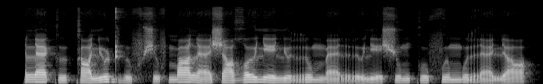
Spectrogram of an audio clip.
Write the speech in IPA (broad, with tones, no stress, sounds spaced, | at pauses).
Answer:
l æ˥ k ɯ˧ k ɑ˧ lʲ u˥ ɖʱ ɯ˩˧ f ʃ ɯ˩ f m ɑ˥ l æ˩˧ ʃ ɑ˧ ʁʷ ɯ˥ lʲ e˥ lʲ u˧ r u˥ m æ˩ r ɯ˩˧ lʲ e˩˧ ʃ u˧ m k u˧ f ɯ˥ m u˥ r æ˩ lʲ ɑ˧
